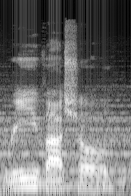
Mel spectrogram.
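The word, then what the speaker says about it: Revachol: buy a book uh revit troll is pronounced reva show orange is pronounced orange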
